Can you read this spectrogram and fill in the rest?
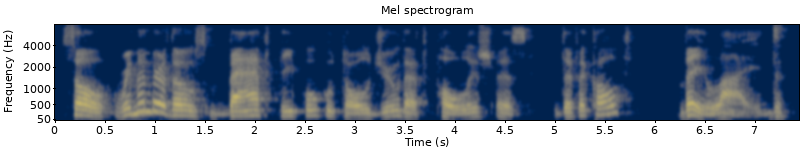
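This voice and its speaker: A man teaching pronunciation patiently, saying each word slowly and repeating it for the listener to copy. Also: mid-range voice, big pitch swings, a little mellow, highs cut off. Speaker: language teacher. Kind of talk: slow, clear pronunciation lesson.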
